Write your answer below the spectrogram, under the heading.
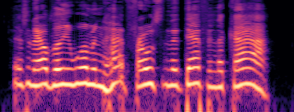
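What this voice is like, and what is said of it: Put-on Boston accent. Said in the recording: “It's more of a Boston accent. ... I thought it was Scottish for a second.”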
